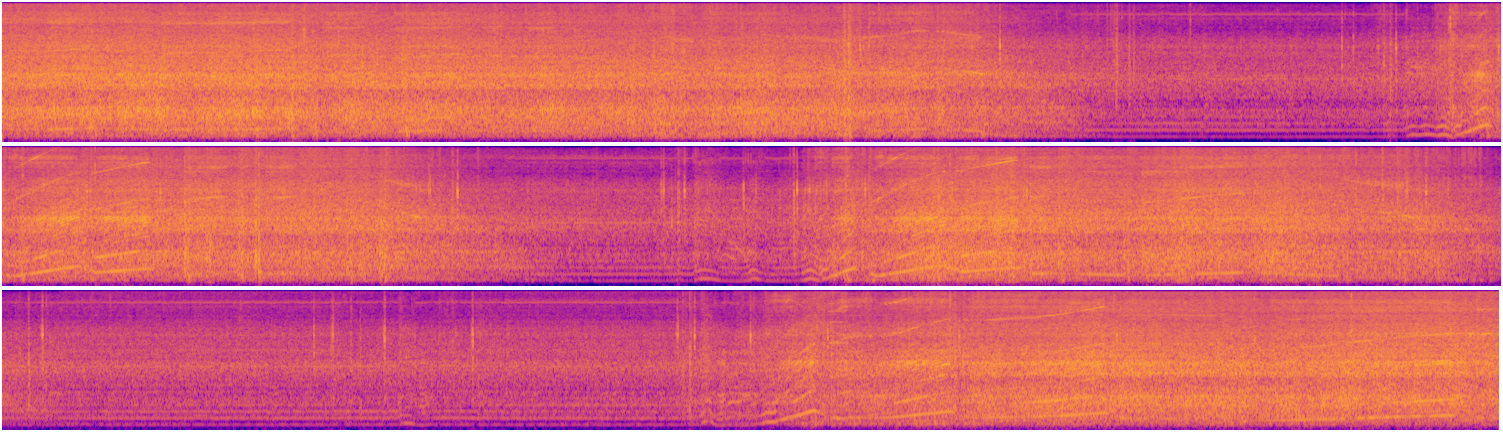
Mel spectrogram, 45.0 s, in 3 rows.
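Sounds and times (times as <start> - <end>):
car engine accelerating: 21.9 - 30.2.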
